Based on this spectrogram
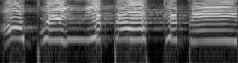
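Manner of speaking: very loud, very high, full-throated top-of-lungs yell. Being rushed down a hospital ward on a gurney, retelling a yell at full volume. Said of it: "at the top of my lungs".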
